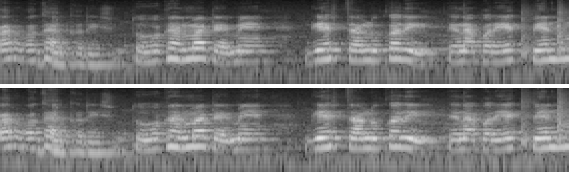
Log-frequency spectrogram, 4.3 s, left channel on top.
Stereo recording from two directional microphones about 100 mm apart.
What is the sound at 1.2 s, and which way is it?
A woman's voice, 30° left (ahead or behind).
